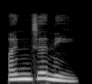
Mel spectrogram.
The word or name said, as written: ಅಂಜನಿ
